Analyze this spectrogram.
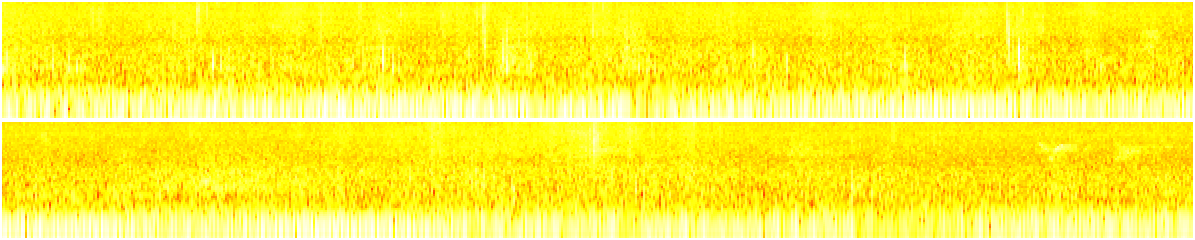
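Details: A low, steady engine-like hum with scattered footsteps and light taps outdoors, as a Boston terrier runs around a garden; no barking or other animal voice.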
